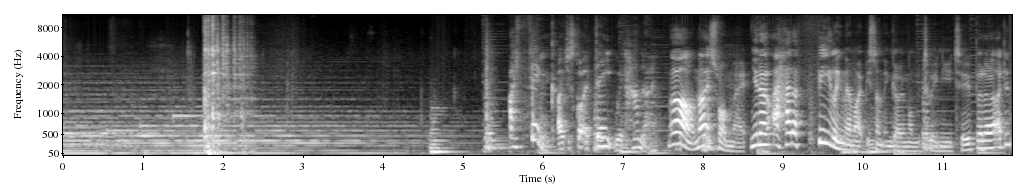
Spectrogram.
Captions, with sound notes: *Door Slam* -I think I just got a date with Hannah. -Nice one mate. You know I had a feeling there might be something going on between you two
